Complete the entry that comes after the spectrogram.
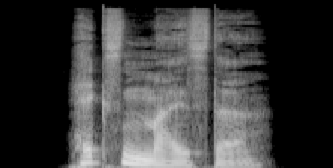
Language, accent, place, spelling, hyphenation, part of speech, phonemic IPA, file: German, Germany, Berlin, Hexenmeister, He‧xen‧meis‧ter, noun, /ˈhɛksn̩ˌmaɪ̯stɐ/, De-Hexenmeister.ogg
- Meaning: wizard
